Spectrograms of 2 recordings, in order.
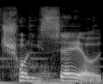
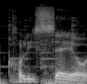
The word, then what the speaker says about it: Choliseo: Not the El Coliseo, it's the Choliseo. Yeah, the Choliseo. Even though it's pronounced C-O, it's actually, or it's spelled C-O, it's actually pronounced C-H-O in a roundabout way.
